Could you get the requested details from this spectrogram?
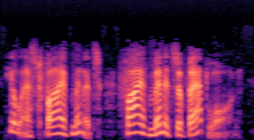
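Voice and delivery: very high, huffy mouse voice; indignant squeak. Acted. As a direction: scoff at the idea in a tiny squeak. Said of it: "Tass thought indignantly".

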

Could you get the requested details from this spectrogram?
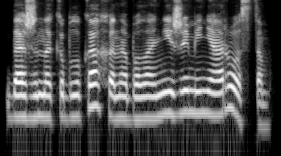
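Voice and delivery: ordinary delivery

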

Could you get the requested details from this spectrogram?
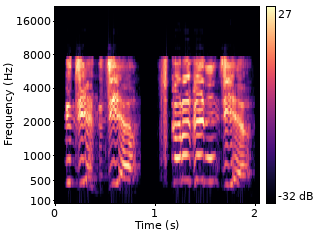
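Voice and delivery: very high, mocking comeback; curt retort. A narrator's reading. Narrator brushing off a nosy neighbor, curt retort. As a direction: cut off the question with a high-pitched retort. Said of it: "отрезала я".

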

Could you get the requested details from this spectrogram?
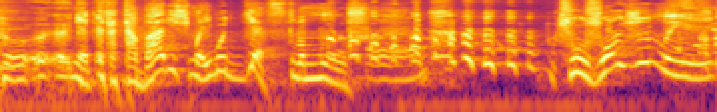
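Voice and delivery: flustered laugh through the words; embarrassed man chuckling at his slip; nervous laugh. Acted. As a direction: laugh it off, caught out. Embarrassed husband explains himself.

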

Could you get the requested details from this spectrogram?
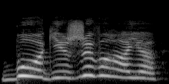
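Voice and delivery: can't believe she's alive; overjoyed exclaiming. Acted. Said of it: "Как ненормальный всё повторял и повторял". (как ненормальный, громко от радости)

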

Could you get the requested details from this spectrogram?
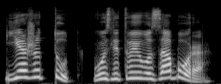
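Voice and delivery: very high, loud call; indignant shout. A narrator's reading. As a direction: shout over the fence in protest. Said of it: "крикнула Пятёрка".

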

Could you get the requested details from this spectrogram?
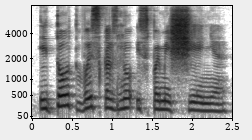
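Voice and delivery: ordinary delivery

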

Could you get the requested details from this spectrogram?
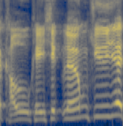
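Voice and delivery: plain reading voice

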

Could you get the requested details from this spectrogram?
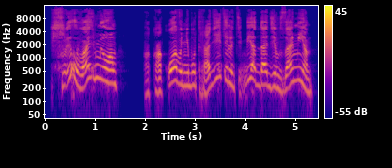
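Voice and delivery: high, insistent dwarf voice; bargaining dwarf. A narrator's reading. The dwarf offers the girl a swap, bargaining. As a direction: pitch the deal high and briskly emphatic.

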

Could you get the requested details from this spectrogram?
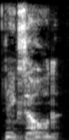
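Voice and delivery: low, soft aside; murmured. A narrator's reading. Abbot's aside on Pitou's preamble, murmured. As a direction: drop it under your breath. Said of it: "murmura l'abbé".

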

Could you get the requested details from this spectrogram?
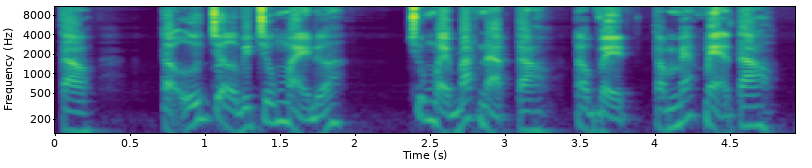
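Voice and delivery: a touch of crying tantrum, whining; little girl whining she'll tell mum; whiny crying child. Acted. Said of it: "ăn vạ vừa khóc vừa nói".

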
